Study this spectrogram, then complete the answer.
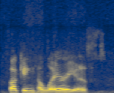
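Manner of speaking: ordinary talk, nothing marked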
